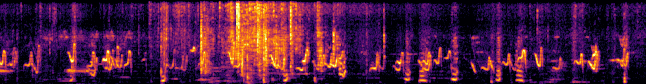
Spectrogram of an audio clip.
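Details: Dakhni teetar francolin chicks, a new pair, peep continuously with short, high, slightly rising chirps in quick irregular succession, interrupted by bursts of handling or rustling noise.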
